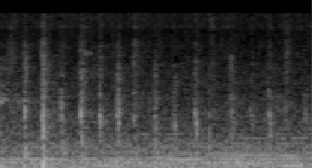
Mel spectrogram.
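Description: Light, quick, even tapping, about six or seven taps a second, over faint background music.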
